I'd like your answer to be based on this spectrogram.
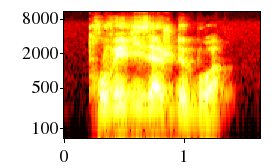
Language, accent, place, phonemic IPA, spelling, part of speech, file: French, France, Lyon, /tʁu.ve vi.zaʒ də bwa/, trouver visage de bois, verb, LL-Q150 (fra)-trouver visage de bois.wav
- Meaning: to find no one at home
